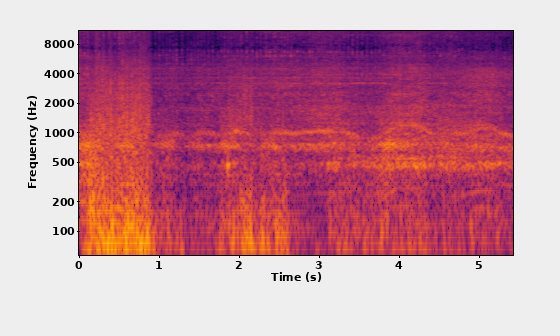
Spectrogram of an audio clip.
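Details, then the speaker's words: Echo PB-200 two-stroke blower, starting with spray and a little throttle: sputters unevenly, never settles and dies after a few seconds; rough running then stalling. "Almost there. Try it again. Close. Should have gave her be ready to give her some more throttle. [snorts] We're close. That's about what happened when I was coming over."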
